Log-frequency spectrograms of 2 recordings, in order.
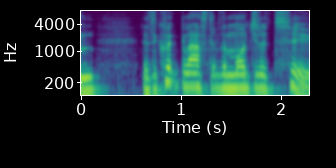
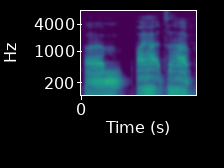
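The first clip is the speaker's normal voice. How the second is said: ordinary talk, nothing marked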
